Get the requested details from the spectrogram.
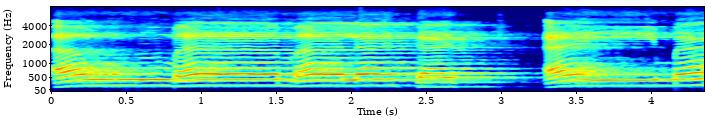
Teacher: Au tapi tidak tebal, ya, tidak tebal, dia rokhawah.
